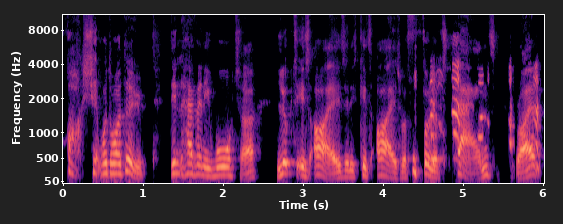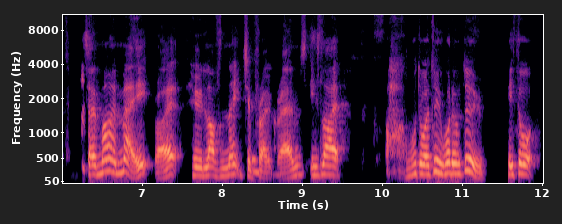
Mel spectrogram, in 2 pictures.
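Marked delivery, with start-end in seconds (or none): 0.1-1.0 panicked. Retold or imitated. Mate panicking over sandy baby. 10.1-11.3 panicked. Retold or imitated. Mate panicking over sandy baby.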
